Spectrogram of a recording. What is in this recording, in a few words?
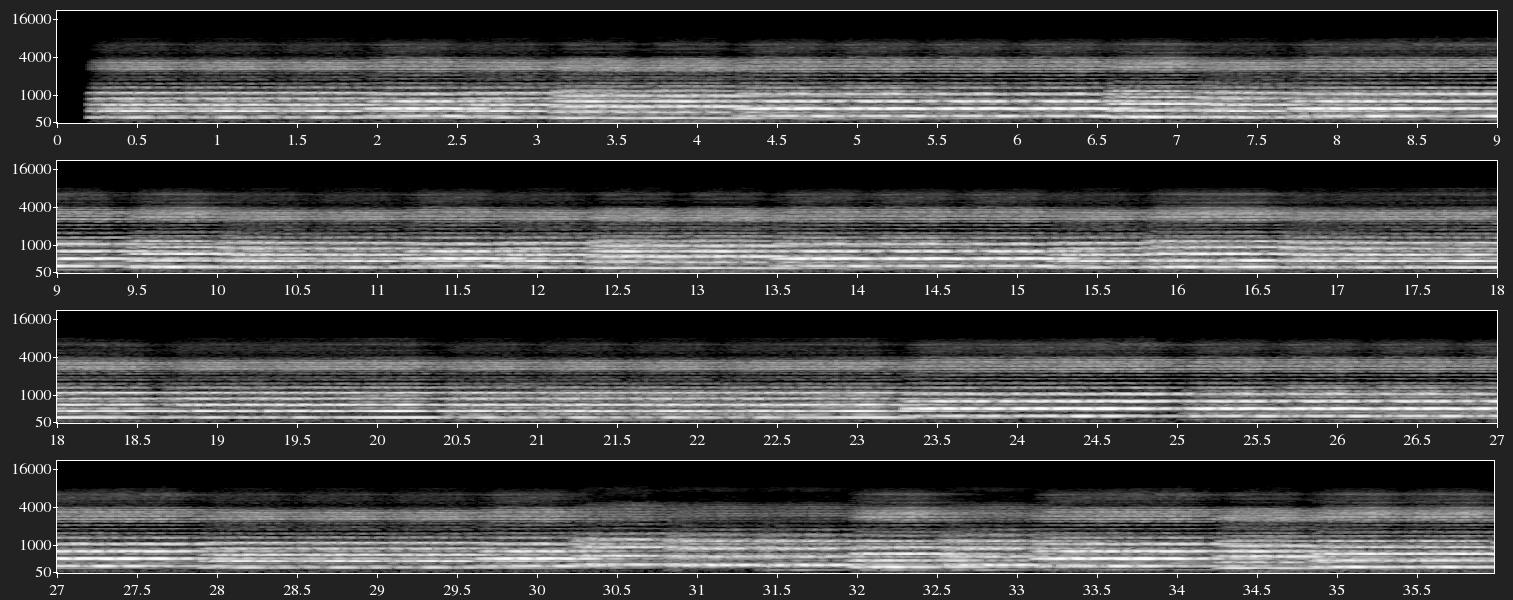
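tenor; Every Day Will I Bless Thee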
